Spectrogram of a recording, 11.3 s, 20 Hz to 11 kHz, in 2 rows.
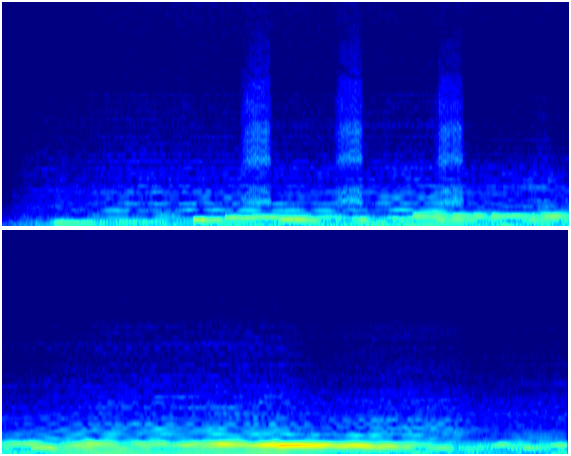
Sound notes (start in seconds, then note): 0.1 mysterious orchestral swell; 2.3 bird cawing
